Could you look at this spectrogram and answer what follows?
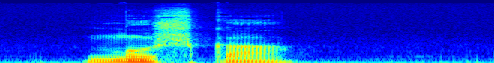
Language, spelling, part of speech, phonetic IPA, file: Polish, muszka, noun, [ˈmuʃka], Pl-muszka.ogg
